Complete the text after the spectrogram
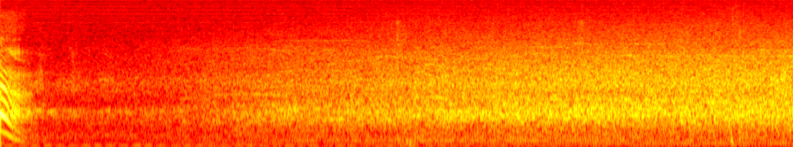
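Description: A large crowd applauds and cheers in a vast echoing space.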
